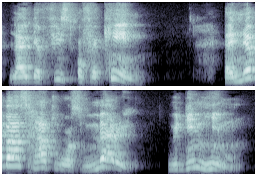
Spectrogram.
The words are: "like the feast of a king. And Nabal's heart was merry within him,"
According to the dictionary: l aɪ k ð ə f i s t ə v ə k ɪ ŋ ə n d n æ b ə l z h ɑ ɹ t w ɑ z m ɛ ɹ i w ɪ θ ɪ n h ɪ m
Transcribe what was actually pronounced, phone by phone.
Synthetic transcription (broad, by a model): l aɪ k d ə f i s t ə f ə k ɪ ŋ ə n n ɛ b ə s h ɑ t w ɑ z m ɛ ɹ i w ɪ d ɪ n h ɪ m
